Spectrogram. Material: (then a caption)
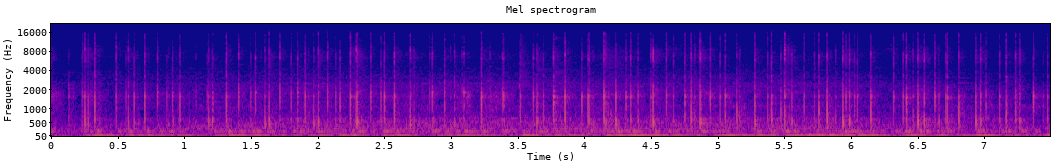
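Plastic. Fingertips and short nails of both hands tap rapidly on a long, flat white plastic keyboard wrist rest lying on a dark mat. The result is a dense stream of short, dry clicks that overlap one another over a steady low hum.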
